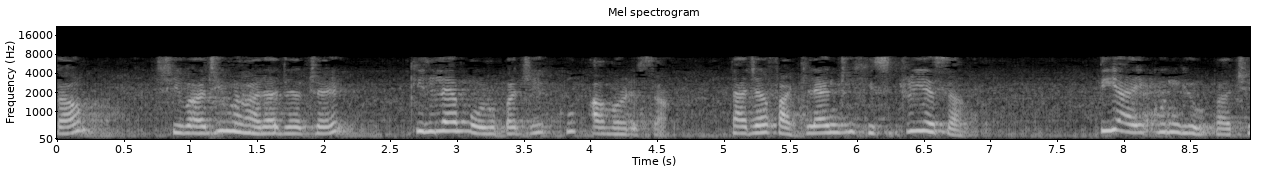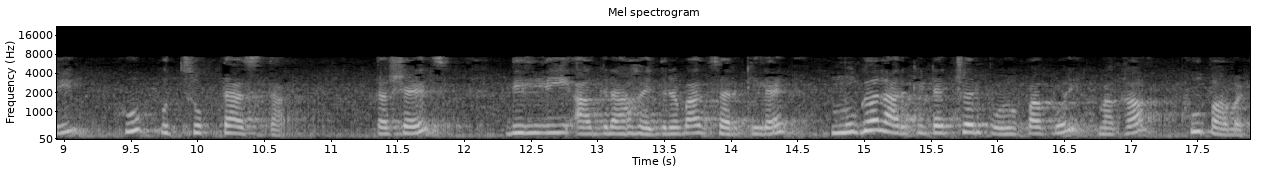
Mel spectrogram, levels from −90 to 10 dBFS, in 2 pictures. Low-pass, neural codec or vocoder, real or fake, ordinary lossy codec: 7.2 kHz; vocoder, 22.05 kHz, 80 mel bands, HiFi-GAN; fake; MP3, 32 kbps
